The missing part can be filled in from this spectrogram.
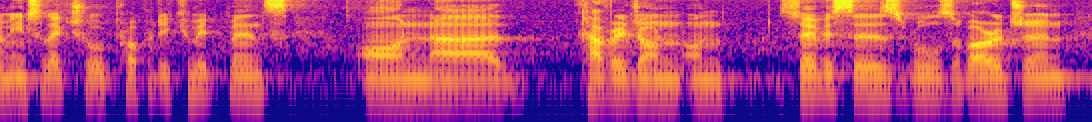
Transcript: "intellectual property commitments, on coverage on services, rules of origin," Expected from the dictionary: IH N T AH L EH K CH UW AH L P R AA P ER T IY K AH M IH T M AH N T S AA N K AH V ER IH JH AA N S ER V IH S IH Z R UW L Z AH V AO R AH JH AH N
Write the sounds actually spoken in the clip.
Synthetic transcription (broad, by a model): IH N T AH L EH K CH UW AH L P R AA P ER T IY K AH M IH T M AH N T S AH N K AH V ER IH JH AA N S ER V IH S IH Z R UW L Z AH V AO R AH JH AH N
